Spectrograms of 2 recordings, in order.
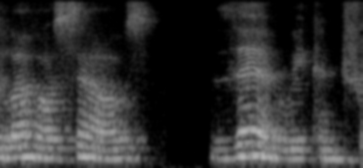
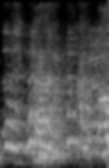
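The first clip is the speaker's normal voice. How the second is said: giggle; 13 semitones higher, 3 dB louder than usual. Real, not acted. Laughs at own pet talk.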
